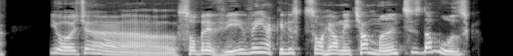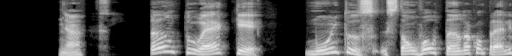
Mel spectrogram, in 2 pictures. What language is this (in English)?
Portuguese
